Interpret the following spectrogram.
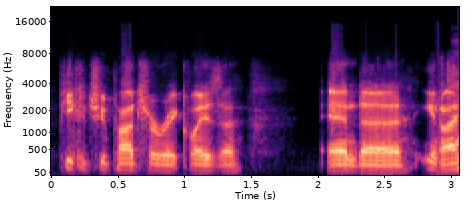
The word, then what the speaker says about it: Rayquaza: It's pronounced Rayquaza. Pikachu poncho Rayquaza.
